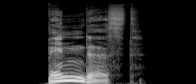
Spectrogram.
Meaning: second-person singular subjunctive II of binden
- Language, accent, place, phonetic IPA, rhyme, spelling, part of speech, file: German, Germany, Berlin, [ˈbɛndəst], -ɛndəst, bändest, verb, De-bändest.ogg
